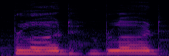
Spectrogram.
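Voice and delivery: loud eager repetition; excited. Real, not acted. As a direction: relish the gory word. Excited reaction to gore.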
